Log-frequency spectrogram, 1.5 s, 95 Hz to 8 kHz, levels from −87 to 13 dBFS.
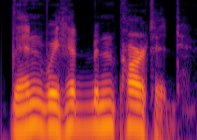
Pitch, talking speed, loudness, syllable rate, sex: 140 Hz, 205 wpm, -17 LUFS, 4.9 syllables/s, male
